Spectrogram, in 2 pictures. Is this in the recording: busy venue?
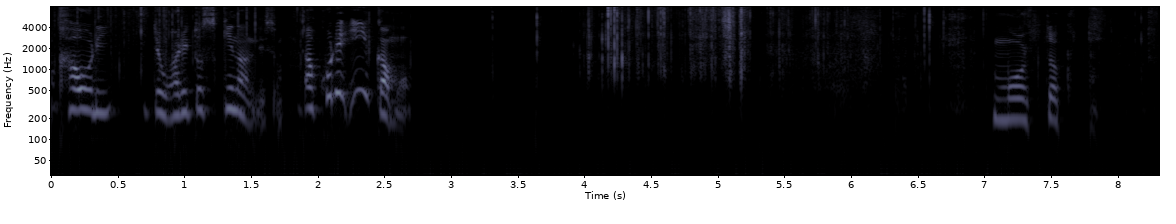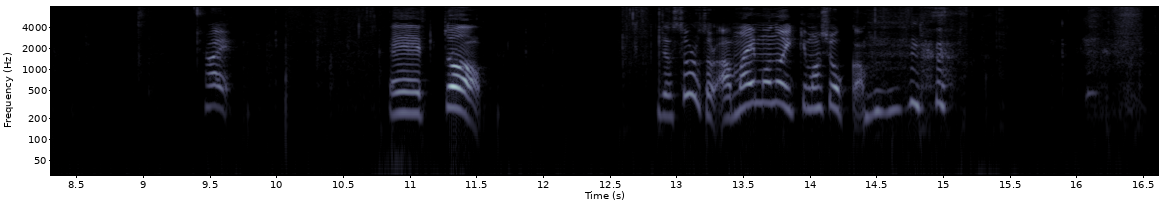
no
